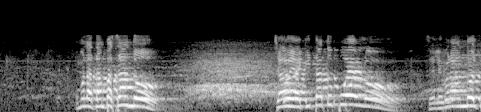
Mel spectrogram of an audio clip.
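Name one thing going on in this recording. A man sings through a microphone over a loudspeaker.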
